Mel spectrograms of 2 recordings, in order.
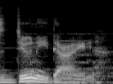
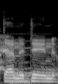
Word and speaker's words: Dunedin: finally, I did find some internet videos to learn the pronunciation of Toronto's single-A baseball team where Vladimir Guerrero Jr. plays, and it's Dunedain. Dunedain. – Dunedain. – Not Dunedin or Dunedin. Yeah, it's Dunedain. So.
